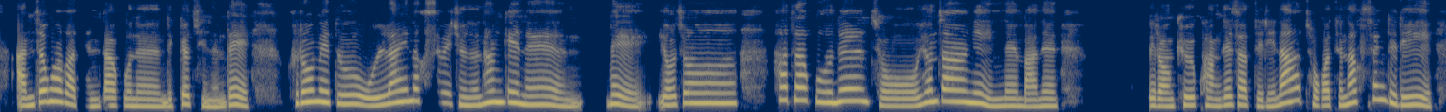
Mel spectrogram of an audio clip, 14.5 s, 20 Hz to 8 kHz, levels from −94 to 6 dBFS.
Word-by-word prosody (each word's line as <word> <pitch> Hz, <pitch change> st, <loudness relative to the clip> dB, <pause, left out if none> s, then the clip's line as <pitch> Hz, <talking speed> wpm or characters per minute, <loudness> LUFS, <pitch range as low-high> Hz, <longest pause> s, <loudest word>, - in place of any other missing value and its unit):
안정화가 270 Hz, +3 st, +3 dB
된다고는 185 Hz, -1 st, -2 dB
느껴지는데 210 Hz, 0 st, -1 dB, 0.4 s
그럼에도 270 Hz, -4 st, +3 dB
온라인 260 Hz, +10 st, +2 dB
학습이 275 Hz, -4 st, -7 dB
주는 215 Hz, -1 st, -2 dB
한계는 225 Hz, -9 st, +1 dB, 0.2 s
네 225 Hz, -7 st, -1 dB
여전하다고는 280 Hz, +6 st, +1 dB
저 190 Hz, -1 st, -2 dB
현장에 300 Hz, -1 st, +3 dB
있는 190 Hz, 0 st, -1 dB
많은 185 Hz, +1 st, -2 dB, 0.9 s
이런 185 Hz, -2 st, 0 dB
교육 210 Hz, 0 st, -1 dB
관계자들이나 210 Hz, -, -1 dB
저 210 Hz, -, -4 dB
같은 200 Hz, +2 st, -2 dB
학생들이 255 Hz, -, 0 dB
225 Hz, 250 characters per minute, -23 LUFS, 195-280 Hz, 0.9 s, 안정화가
